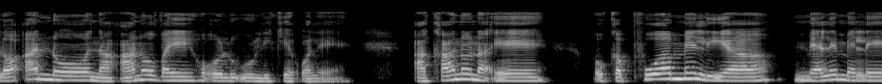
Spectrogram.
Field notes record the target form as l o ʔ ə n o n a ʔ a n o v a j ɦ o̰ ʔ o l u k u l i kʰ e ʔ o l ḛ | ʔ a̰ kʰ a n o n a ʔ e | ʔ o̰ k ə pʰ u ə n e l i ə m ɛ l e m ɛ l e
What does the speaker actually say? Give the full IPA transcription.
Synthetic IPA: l o ʔ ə n o n a ʔ a n o v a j ɦ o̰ ʔ o l u ʔ u l i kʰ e ʔ o l ḛ | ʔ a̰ kʰ a n o n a ʔ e | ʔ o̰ k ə pʰ u ə m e l i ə m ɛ l e m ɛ l e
